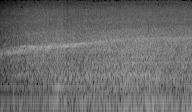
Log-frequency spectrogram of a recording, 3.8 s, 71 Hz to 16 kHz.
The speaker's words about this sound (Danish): Relativt kraftig støvsuger, ikke, Signe? Jo, noget som DC3-motor.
